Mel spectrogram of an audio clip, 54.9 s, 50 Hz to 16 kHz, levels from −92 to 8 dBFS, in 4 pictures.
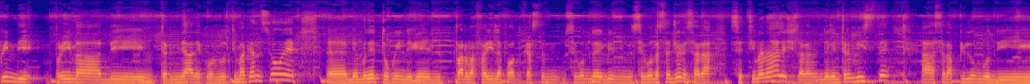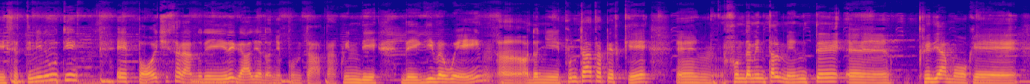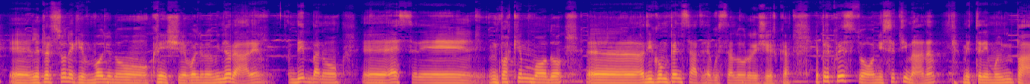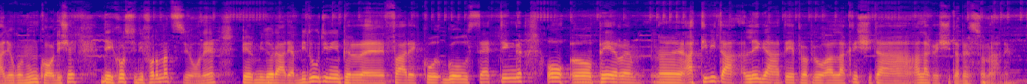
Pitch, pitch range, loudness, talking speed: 130 Hz, 120-155 Hz, -21 LUFS, 115 wpm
